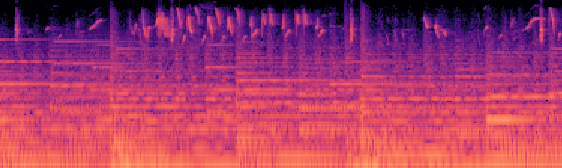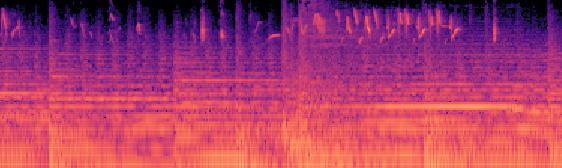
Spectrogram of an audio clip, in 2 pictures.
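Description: Macaws call in the Amazon rainforest in repeated bursts of bright, scratchy chirps over a continuous layer of tonal music.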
